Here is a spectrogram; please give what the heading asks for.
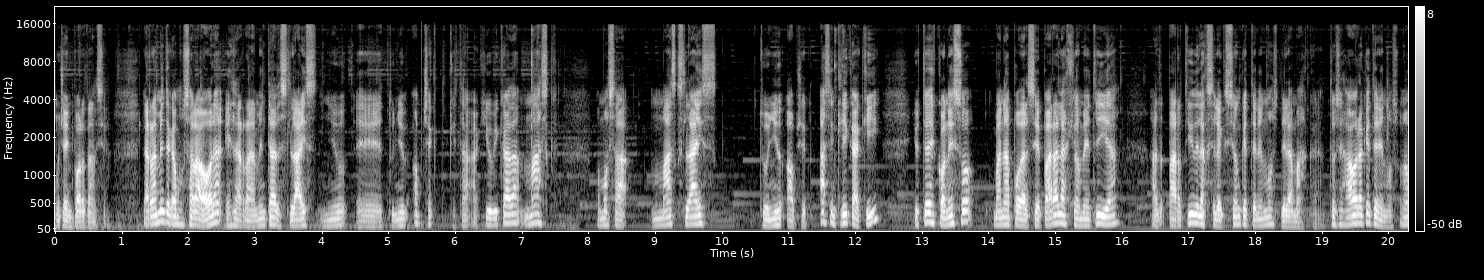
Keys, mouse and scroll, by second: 0.5-2.2 shift+middle drag, 2.2 KP_1, 2.8-13.6 middle drag, 14.3 middle click, 15.2 scroll up 1, 15.3 middle click, 16.1 scroll up 3, 16.3-19.1 middle drag, 19.1-20.0 scroll down 2, 20.0 scroll down 1, 20.1 KP_Divide.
